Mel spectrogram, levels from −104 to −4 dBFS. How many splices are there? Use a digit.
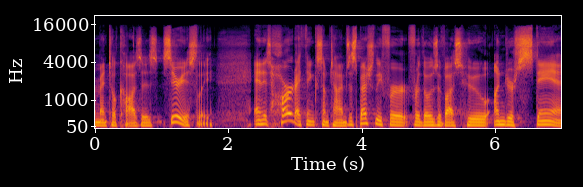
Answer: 0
